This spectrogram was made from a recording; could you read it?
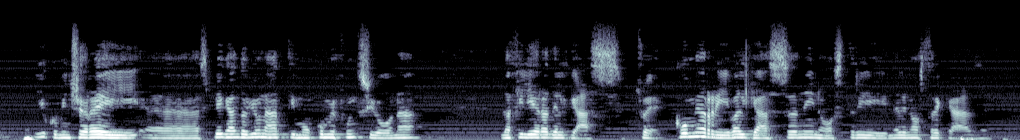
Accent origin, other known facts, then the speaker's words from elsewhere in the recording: Porto Recanati, Marche, Italy; now in Senigallia, Italy; io oltre ad abitare a Senigallia sono originario di Porto Recanati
